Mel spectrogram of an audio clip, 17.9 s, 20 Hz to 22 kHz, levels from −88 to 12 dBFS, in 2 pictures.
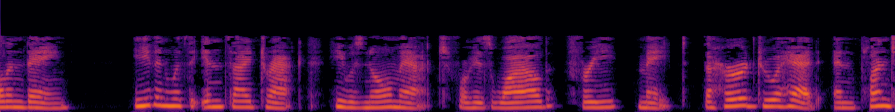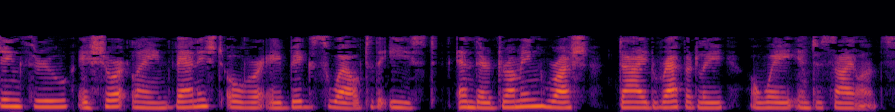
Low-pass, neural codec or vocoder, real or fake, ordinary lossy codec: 7.2 kHz; none; real; MP3, 24 kbps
